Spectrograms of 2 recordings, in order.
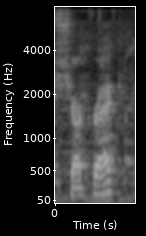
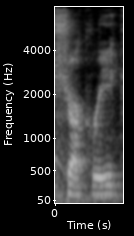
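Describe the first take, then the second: First: The second word rhymes with 'deck'. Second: The second word rhymes with 'seek'. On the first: The speaker calls it wrong. "Many people call this truck uh" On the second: The speaker calls it right. "which which spells reek"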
